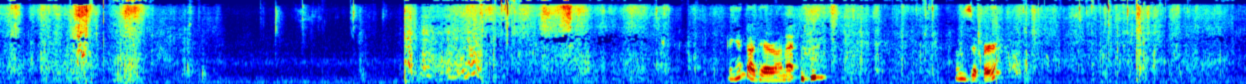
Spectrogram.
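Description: Fabric rustles as a jacket is handled.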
